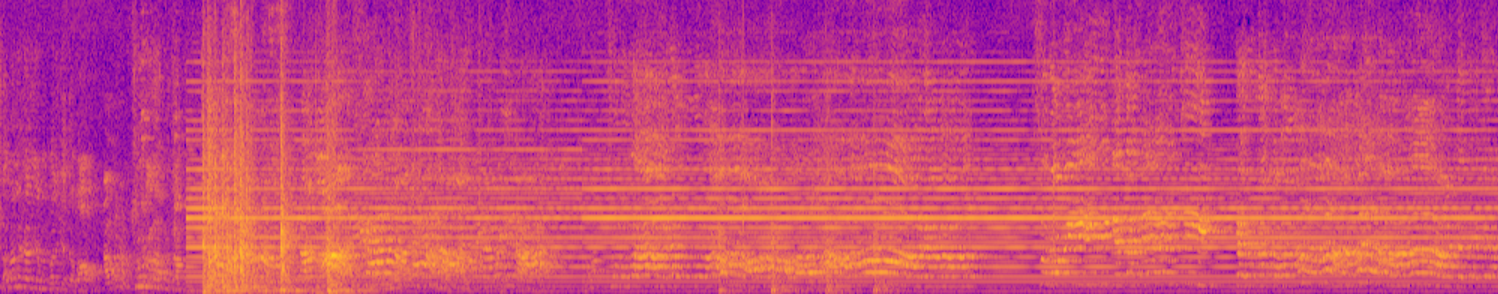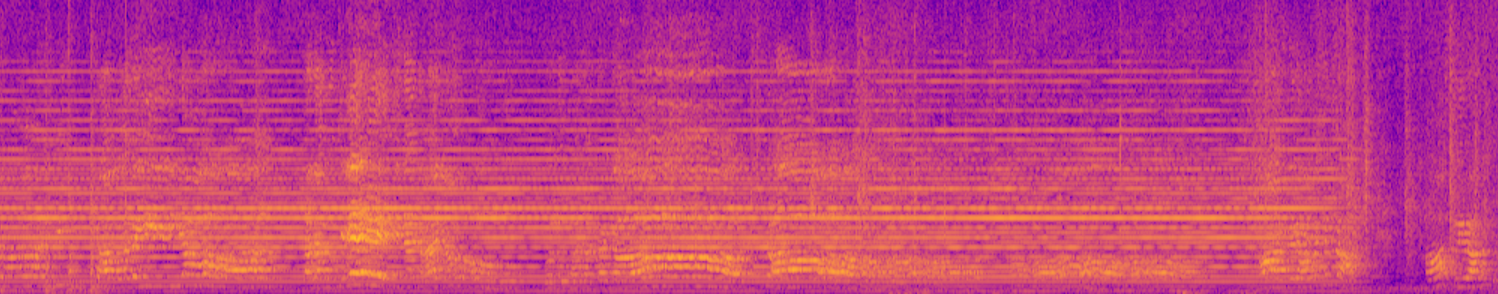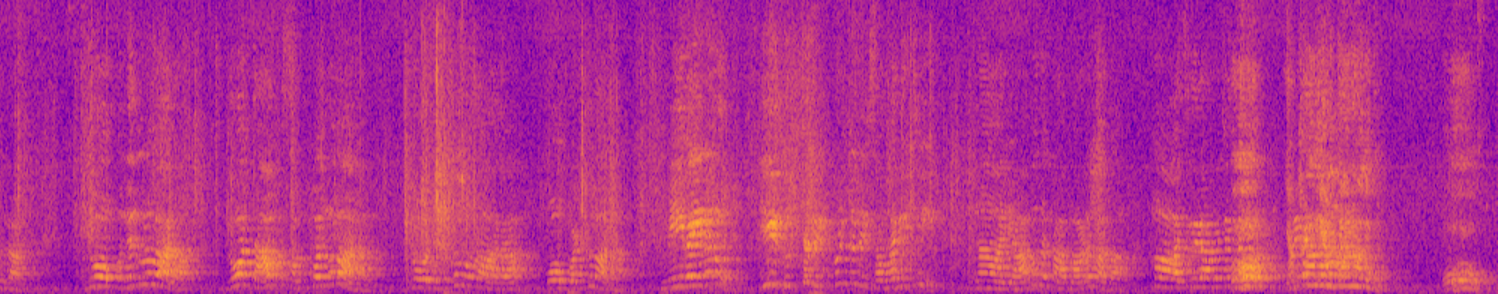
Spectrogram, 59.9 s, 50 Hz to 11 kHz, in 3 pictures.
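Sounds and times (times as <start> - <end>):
hand drum beats: 2.5 - 6.1, 9.5 - 12.2
person singing: 2.5 - 38.2
steady held drone: 2.5 - 40.0.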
